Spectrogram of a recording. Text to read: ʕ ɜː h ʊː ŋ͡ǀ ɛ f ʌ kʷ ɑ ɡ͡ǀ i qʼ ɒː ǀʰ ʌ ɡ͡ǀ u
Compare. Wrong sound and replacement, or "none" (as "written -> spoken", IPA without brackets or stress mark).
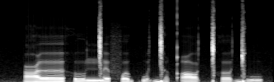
none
